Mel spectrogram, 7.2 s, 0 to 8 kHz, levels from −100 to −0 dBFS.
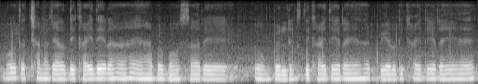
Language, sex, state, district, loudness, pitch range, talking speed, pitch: Hindi, male, Haryana, Jhajjar, -14 LUFS, 125-135 Hz, 185 wpm, 130 Hz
